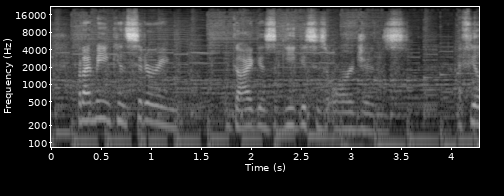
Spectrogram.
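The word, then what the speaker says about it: Giygas: earthbound is gigas but i read um a line from the head translator marcus lindbloom a while ago and he said the intent was to pronounce it gigas but whatever guys giga's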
